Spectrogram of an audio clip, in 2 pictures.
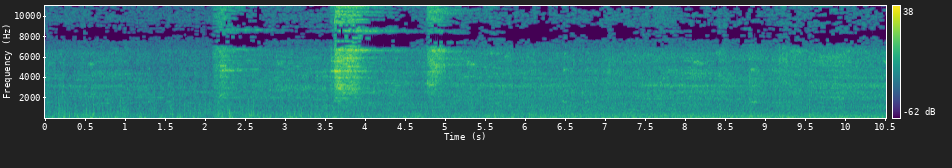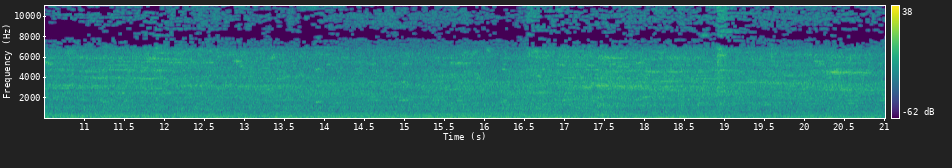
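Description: Double-stack intermodal freight train rolling past close by: a steady rumble of wheels on rail. A few short, high-pitched wheel squeals come between about two and five seconds in.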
